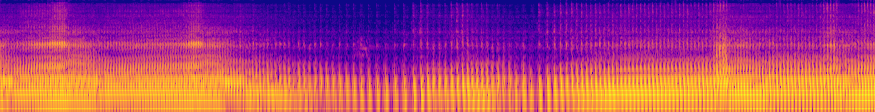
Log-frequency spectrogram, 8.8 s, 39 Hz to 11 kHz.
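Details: 50-year-old Honda CL350 Scrambler twin, long-parked, restarted after battery and fuel hookup (gas leak present): steady firm idle, brief dip with throttle, clean pickup; normal running.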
